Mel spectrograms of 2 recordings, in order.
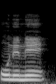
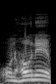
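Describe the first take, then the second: First: The word is shortened, a sound dropped. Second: The word is said in full form. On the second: "उन्होंने बोलते ही नहीं"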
